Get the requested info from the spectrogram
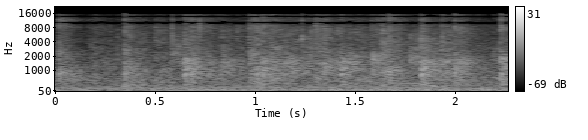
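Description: Scattered clapping from a rally audience: irregular claps over a murmur of crowd noise.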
